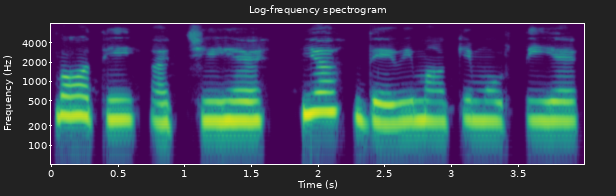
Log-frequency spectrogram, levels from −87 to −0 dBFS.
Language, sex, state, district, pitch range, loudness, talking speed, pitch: Hindi, female, Bihar, Jamui, 240-260 Hz, -16 LUFS, 150 wpm, 245 Hz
